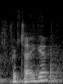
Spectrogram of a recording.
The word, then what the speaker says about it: Protego: Since, I don't know how you pronounce the Operation Protego, is that right? Yep, Protego.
